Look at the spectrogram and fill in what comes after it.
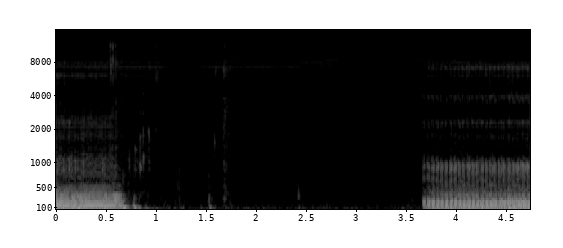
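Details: Shiba Inu dog growling affectionately rather than angrily, indoors: low rumbling growl at the start, a quiet gap with faint rustles, then a loud sustained rumbling growl resumes for the last second.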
